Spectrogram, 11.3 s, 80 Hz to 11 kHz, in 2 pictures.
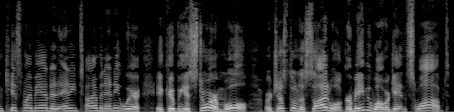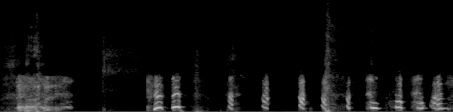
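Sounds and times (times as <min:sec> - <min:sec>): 
speech: 0:00.0 - 0:06.4
steady low electrical hum: 0:00.0 - 0:11.3
man coughing heavily with harsh voiced hacking: 0:05.9 - 0:06.6, 0:07.6 - 0:08.0.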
